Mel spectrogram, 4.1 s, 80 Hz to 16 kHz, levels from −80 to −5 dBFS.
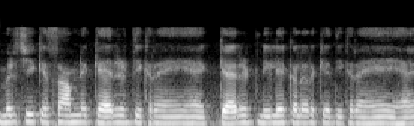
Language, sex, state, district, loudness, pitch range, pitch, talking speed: Hindi, male, Haryana, Rohtak, -16 LUFS, 150-165 Hz, 155 Hz, 200 wpm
